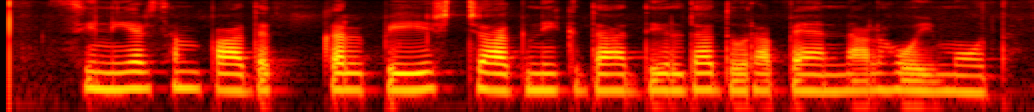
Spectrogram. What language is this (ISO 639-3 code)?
pan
